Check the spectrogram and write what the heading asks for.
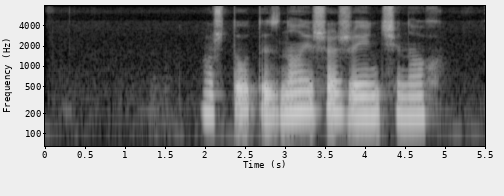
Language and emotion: Russian, sad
